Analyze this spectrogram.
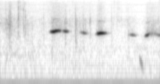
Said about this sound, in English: Stop the whistle. I was just whistling at you. Okay. I was flirting.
